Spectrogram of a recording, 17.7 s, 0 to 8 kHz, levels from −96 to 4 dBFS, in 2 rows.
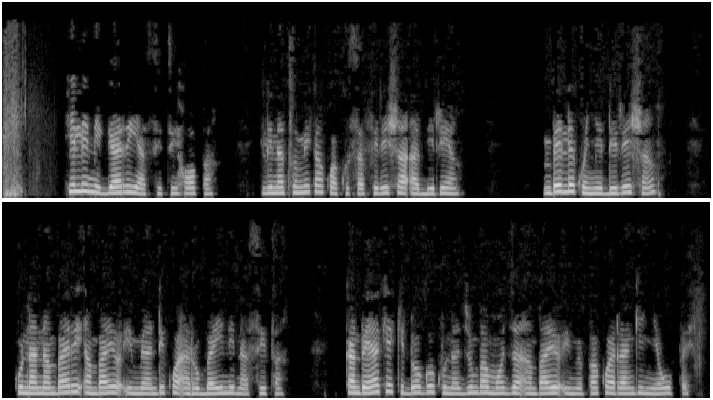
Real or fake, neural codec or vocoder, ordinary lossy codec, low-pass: real; none; MP3, 32 kbps; 7.2 kHz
